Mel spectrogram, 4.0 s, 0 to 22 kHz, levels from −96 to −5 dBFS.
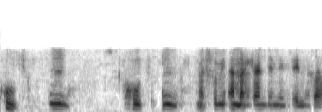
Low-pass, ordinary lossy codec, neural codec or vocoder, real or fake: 3.6 kHz; AAC, 24 kbps; codec, 16 kHz in and 24 kHz out, 1.1 kbps, FireRedTTS-2 codec; fake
